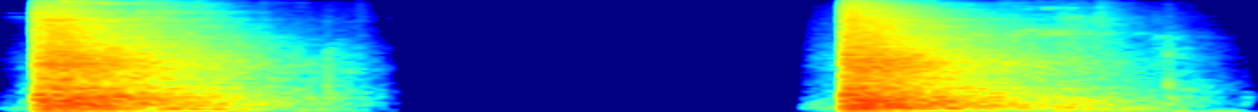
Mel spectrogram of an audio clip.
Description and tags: door kick public bathroom door hit open slam echo
hit, slam, door, kick, bathroom, public, open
